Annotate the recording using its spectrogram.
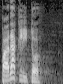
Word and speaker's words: Paráclito: La fonética o pronunciación es Paráclito, así se pronuncia, pero se escribe Paracleto.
